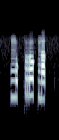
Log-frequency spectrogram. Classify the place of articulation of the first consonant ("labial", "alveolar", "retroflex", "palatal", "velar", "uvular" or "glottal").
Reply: velar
